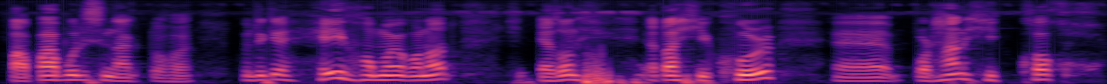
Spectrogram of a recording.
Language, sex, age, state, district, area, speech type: Assamese, male, 45-60, Assam, Darrang, rural, spontaneous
